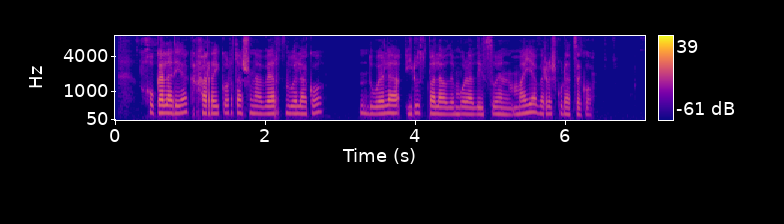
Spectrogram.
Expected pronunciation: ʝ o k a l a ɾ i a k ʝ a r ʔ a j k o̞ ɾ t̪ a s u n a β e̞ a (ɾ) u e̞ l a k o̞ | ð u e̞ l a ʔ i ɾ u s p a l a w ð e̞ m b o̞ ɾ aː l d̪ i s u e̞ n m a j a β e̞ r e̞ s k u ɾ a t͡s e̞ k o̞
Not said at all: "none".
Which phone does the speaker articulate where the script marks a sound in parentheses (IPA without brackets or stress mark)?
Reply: ɾ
